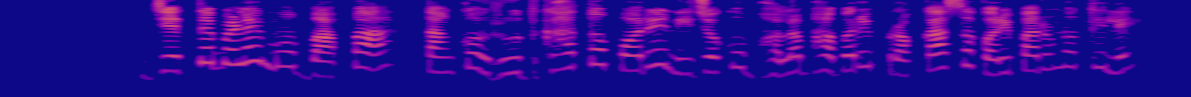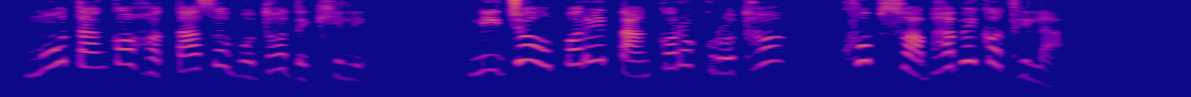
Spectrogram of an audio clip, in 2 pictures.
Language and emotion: Odia, angry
